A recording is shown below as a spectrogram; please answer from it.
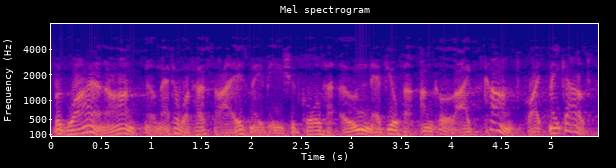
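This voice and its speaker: Arch, teasing English gentleman, tinny radio sound. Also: low-pitched, sing-song, moderate pace. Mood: amused, probing. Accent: English upper-class. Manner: arch, teasing, mock-earnest, polished phrasing. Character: idle, witty, teasing young upper-class English bachelor. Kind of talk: radio drama acting of period comedy. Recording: tinny band-limited radio, long reverb, hiss.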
